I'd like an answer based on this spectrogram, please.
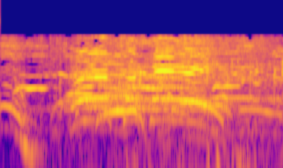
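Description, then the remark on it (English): A lively crowd cheers and whoops at a muktuk (whale blubber) eating contest, many overlapping voices rising in excited shouts and calls, sustained throughout. “Cheer them on, guys. Come on.”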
